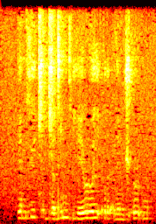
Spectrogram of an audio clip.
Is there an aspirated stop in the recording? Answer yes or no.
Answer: no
